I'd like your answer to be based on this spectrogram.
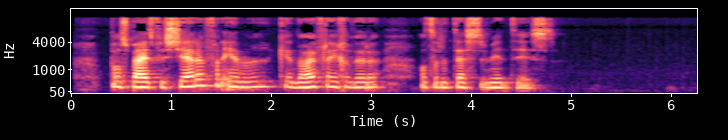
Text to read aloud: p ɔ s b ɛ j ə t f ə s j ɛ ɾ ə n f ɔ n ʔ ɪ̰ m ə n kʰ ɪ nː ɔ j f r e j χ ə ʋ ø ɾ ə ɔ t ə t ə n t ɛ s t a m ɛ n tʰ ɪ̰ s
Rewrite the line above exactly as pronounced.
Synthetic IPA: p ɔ s b ɛ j ə t f ə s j ɛ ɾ ə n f ɔ n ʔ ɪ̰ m ə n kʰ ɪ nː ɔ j f r e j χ ə ʋ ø ɾ ə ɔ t ə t ə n t ɛ s t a m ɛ n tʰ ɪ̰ s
